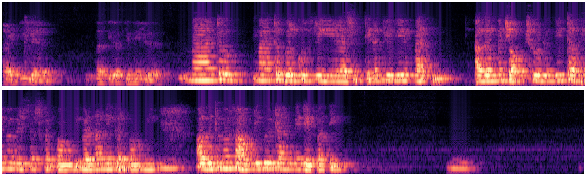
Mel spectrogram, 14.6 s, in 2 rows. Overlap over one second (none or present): none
